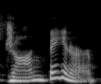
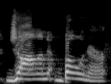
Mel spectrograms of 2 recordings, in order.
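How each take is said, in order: First: Said in the usual way. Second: Boner said slowly with a long O, as BOH-ner; mispronounced surname. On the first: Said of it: "how do you spell the last name Boehner?". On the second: Retold or imitated. Anchor retells her on-air slip, surname mispronounced as Boner. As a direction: say Boner to rhyme with owner, drawn out. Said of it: "I said boner".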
